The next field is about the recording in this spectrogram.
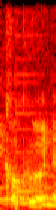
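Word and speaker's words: コクーン: Kakuna but in Japanese it's going to be more simply kocun and this is obviously going to be the English word cocon in Katakana Japanese so a lot of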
